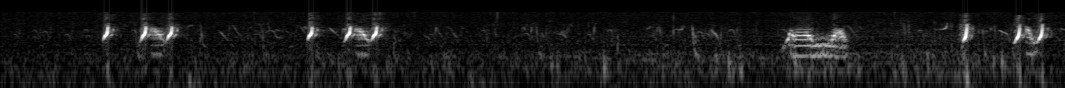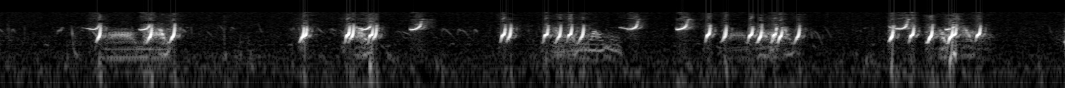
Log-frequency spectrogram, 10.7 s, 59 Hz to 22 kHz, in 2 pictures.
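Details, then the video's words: Quail calling, recorded for use in hunting; scattered bursts of sharp chirps and short chatters spaced about a second apart, with a few lower nasal notes between them. "quail 2024 Fresh sound Batair Ki awaz"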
